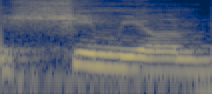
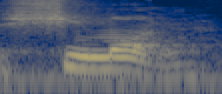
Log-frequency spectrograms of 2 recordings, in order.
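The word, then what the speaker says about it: שמעון: Because of the rabbis, we tend to say Shimeon, but it's not Shimeon. It's Shimon.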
